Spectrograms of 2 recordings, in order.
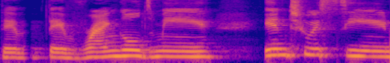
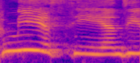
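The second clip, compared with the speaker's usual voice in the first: put-on broadest thick Brooklyn accent, pitched higher; 8 semitones higher than usual. Imitating an old recording of own childhood community theater performance: thick Brooklyn accent. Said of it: "the thickest Brooklyn accent".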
